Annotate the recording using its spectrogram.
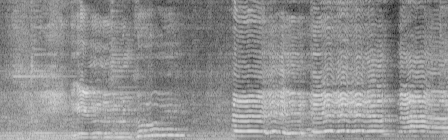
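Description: A woman singing with acoustic guitar accompaniment, holding a long wavering note through the second half.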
